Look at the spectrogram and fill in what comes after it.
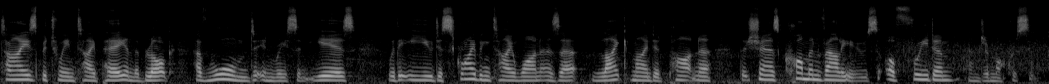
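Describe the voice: A woman with a slightly mellow tone talks at a medium pitch and moderate pace, with fairly even intonation and few pauses.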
